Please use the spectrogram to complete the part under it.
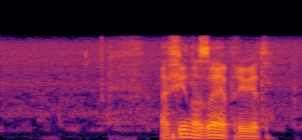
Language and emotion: Russian, positive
